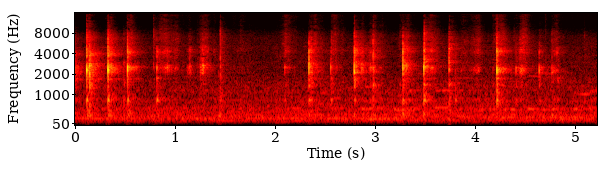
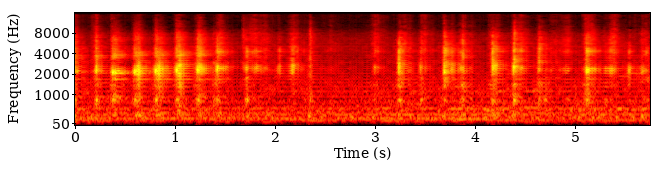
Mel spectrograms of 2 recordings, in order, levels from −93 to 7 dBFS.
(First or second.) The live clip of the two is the first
